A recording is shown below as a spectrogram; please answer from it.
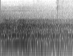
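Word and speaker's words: الله: ilahullah Ya kan Ya kenapa Kok dibaca Allah karena setiap Al di awal kata setiap Apa Bapak Ibu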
